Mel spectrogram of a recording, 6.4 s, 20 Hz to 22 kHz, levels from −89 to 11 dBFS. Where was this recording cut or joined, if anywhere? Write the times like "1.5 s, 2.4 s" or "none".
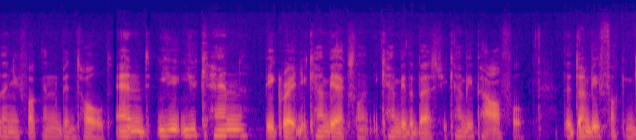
1.1 s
